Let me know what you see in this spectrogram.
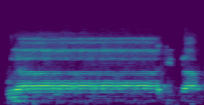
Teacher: لام کے بعد حمزہ اسی کلمہ میں ہے، یہاں پہ مد متصل متصل ہوگی، اس کو 3 سے لے کے 5 الف تک لمبا کر کے پڑھیں گے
